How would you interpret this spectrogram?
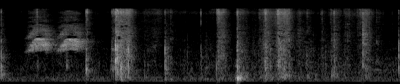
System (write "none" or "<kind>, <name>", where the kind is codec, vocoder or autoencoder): none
